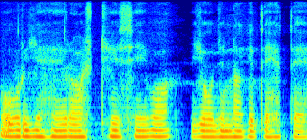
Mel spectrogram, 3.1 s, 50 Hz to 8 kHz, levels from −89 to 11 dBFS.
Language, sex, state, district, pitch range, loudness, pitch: Hindi, male, Chhattisgarh, Korba, 120-130 Hz, -18 LUFS, 125 Hz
